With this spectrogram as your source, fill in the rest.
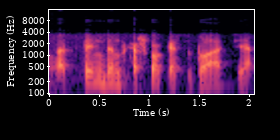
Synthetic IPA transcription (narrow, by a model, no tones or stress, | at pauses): ɐ̰t̪ʲssʲpʲɪnʲd̪ʲɪnt̪kɐʃkoːkʲɛsʲɪt̪ʊɑːt̪sʲɪjɛ̰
